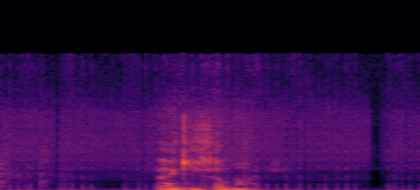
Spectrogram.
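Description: An elderly man speaks briefly into a microphone.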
